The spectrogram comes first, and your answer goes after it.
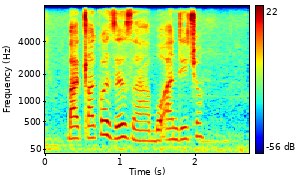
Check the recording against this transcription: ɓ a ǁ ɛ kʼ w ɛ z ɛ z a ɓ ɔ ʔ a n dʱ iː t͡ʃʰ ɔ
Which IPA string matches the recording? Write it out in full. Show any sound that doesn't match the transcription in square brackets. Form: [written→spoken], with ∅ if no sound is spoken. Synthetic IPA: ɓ a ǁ [ɛ→a] kʼ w ɛ z ɛ z a ɓ ɔ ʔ a n dʱ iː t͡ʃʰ ɔ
